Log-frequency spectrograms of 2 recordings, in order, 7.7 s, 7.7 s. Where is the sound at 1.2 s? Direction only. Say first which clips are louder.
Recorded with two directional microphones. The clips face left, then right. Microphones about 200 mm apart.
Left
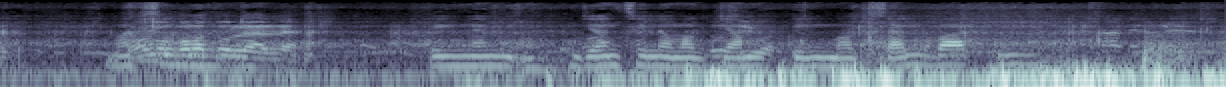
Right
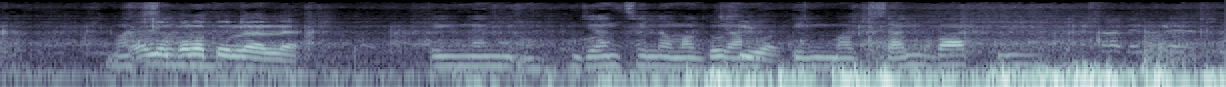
Right 5 dB; 35° right (ahead or behind).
